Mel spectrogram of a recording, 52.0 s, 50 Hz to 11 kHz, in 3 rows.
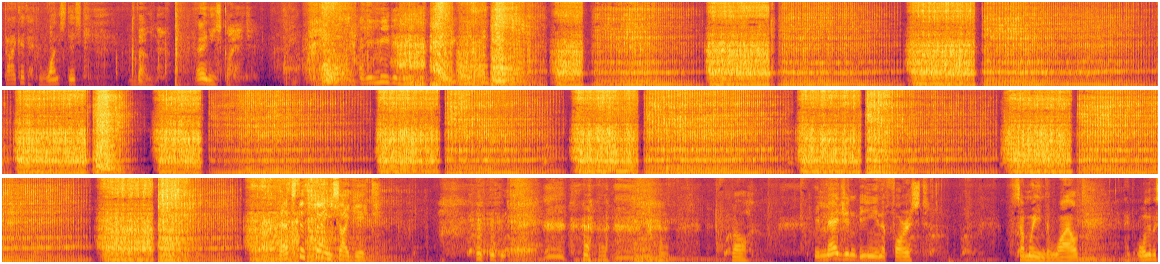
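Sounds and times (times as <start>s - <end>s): tiger roaring and snarling: 4.2s - 41.1s, 41.9s - 46.1s, 50.6s - 52.0s.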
